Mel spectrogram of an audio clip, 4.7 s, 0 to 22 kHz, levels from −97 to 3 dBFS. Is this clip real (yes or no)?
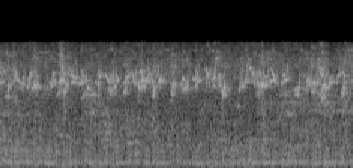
no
